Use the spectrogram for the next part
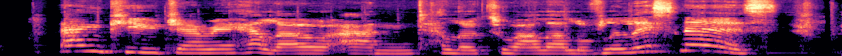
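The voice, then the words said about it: Speaks with a noticeable accent. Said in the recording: “got a bit of an accent”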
